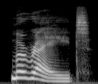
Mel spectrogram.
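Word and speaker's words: Mairead: do you spell that it's m a i r e a d marade okay got that it's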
